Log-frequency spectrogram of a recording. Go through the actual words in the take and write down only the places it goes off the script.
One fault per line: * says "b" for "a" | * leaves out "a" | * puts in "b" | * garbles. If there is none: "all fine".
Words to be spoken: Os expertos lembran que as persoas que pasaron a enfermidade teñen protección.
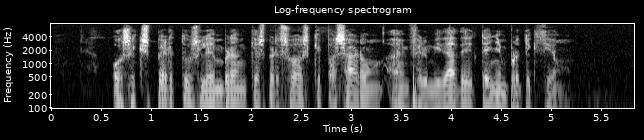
all fine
